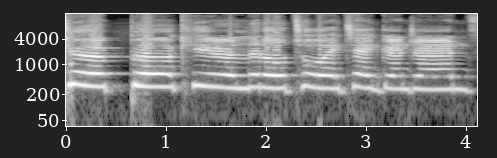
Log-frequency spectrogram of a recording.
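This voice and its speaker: A put-on character voice speaks at a high pitch and a very slow pace. Its intonation stays monotone and flat. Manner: menacing, shouting.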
